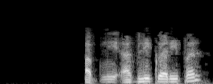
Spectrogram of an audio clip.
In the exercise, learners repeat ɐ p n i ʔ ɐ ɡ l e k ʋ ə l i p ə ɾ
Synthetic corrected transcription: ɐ p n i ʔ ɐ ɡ l i k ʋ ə ɾ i p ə ɾ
